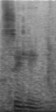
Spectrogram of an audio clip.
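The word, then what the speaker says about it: Qilin: И новинка прошлого года VZ-111 Целинь. Ребята, кто говорит Кулинь, говорит неправильно. Можете сами попробовать загуглить Целинь. Правильно произносится Целинь.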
